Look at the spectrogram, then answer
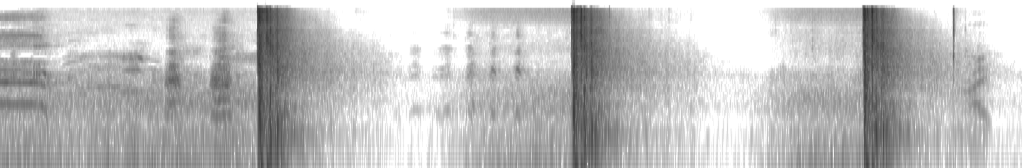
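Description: Three rifle shots fired down range at an outdoor range, each a loud sharp crack with a brief decaying echo, spaced about two seconds apart, with soft handling noises between them.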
